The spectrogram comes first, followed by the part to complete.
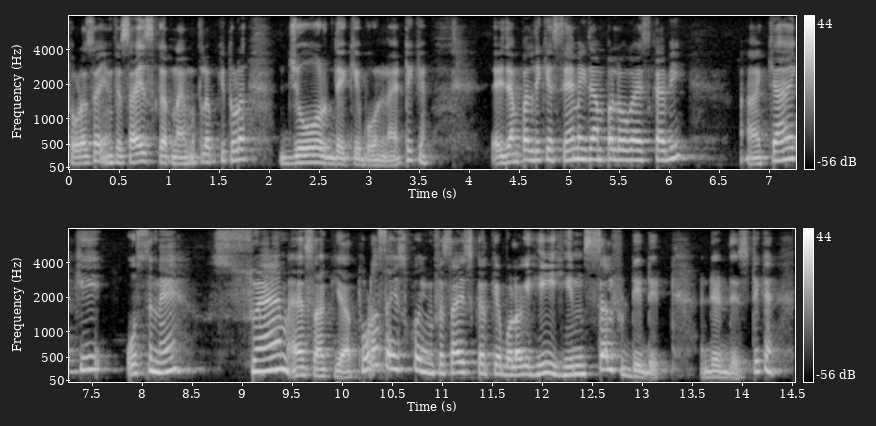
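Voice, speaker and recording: A man's voice: a little high, very animated, normal speed, a little mellow. A man with a Hindi accent teaching an English grammar lesson over slides, explaining step by step and often checking in with his students. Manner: explanatory, repeats "ठीक है" often.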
